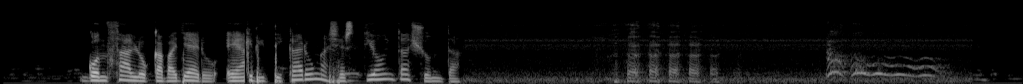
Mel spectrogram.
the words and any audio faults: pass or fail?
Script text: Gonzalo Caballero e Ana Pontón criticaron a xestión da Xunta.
fail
